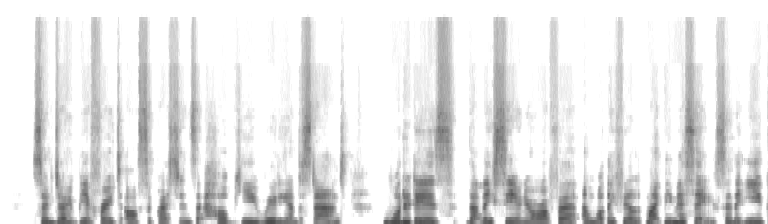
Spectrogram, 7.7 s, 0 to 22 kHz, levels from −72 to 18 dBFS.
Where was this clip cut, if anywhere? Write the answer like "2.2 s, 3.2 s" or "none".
none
